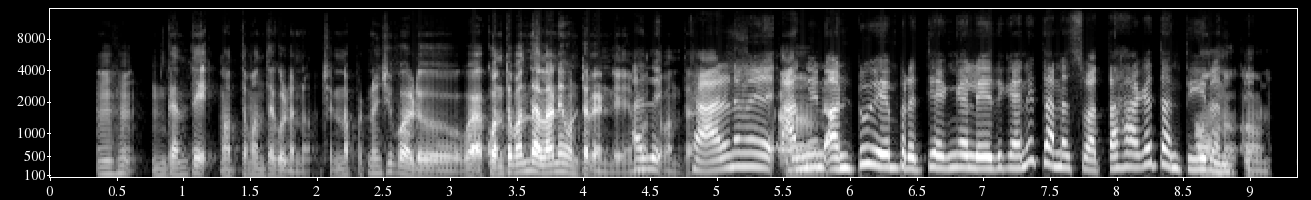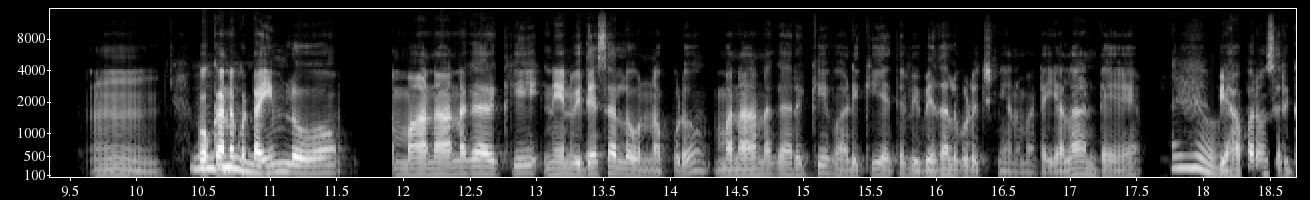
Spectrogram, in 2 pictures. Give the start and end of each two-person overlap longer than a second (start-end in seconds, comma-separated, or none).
none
